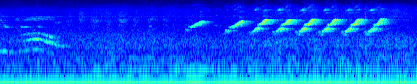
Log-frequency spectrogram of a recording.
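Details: Male northern cardinal singing in a garden on the Big Island. A few soft falling whistles lead into a pause, then a fast run of about twelve rising, slurred whistled notes alternating between two pitches, roughly three per second.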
